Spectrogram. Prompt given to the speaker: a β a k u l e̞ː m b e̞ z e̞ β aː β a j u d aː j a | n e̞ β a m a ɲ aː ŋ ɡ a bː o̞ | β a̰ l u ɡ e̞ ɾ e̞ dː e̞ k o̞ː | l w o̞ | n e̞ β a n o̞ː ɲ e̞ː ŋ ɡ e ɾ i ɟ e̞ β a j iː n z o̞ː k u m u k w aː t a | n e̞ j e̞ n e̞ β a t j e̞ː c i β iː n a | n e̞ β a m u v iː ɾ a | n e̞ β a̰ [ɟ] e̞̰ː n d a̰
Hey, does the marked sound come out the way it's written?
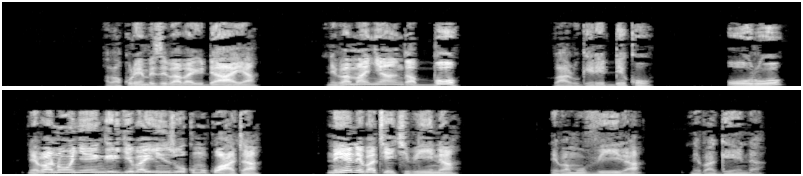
no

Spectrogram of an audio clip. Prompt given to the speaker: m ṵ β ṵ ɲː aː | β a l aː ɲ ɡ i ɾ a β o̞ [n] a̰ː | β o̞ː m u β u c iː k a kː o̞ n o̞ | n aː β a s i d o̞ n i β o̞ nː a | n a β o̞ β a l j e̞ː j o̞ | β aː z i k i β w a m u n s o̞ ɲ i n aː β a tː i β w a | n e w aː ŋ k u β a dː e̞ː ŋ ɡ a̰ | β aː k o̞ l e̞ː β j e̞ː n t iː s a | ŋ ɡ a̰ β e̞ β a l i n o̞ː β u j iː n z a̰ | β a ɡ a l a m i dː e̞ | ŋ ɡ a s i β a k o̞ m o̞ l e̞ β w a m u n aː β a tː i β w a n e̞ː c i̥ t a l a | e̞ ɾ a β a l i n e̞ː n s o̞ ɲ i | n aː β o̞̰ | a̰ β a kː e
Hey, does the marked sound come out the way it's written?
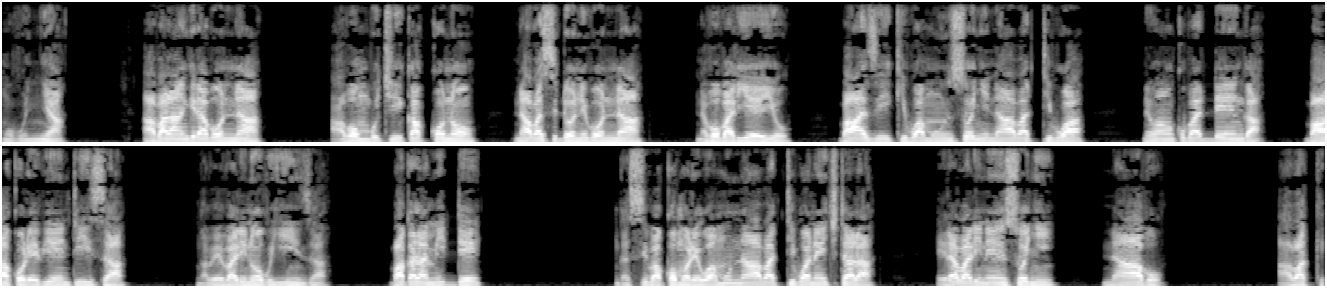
no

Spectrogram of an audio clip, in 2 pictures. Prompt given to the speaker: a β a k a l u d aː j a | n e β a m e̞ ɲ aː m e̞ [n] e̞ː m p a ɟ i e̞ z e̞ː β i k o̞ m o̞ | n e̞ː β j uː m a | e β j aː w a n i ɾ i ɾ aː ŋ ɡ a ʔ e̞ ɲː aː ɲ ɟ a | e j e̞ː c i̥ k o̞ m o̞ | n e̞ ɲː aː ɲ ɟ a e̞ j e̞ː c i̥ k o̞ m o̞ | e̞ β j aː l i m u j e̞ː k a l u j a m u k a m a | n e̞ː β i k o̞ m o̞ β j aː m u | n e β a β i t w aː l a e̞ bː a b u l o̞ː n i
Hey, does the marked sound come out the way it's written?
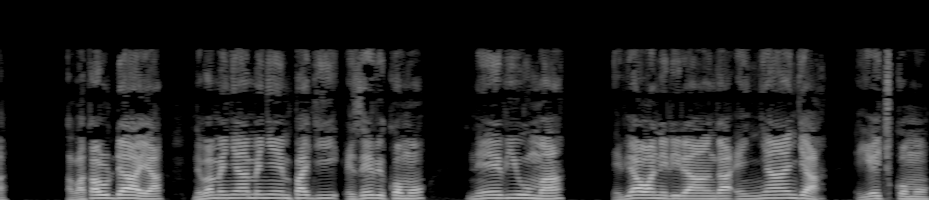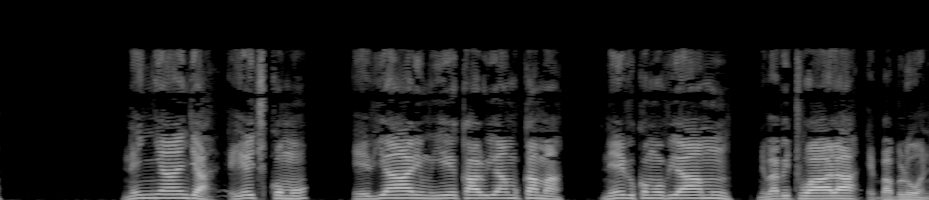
no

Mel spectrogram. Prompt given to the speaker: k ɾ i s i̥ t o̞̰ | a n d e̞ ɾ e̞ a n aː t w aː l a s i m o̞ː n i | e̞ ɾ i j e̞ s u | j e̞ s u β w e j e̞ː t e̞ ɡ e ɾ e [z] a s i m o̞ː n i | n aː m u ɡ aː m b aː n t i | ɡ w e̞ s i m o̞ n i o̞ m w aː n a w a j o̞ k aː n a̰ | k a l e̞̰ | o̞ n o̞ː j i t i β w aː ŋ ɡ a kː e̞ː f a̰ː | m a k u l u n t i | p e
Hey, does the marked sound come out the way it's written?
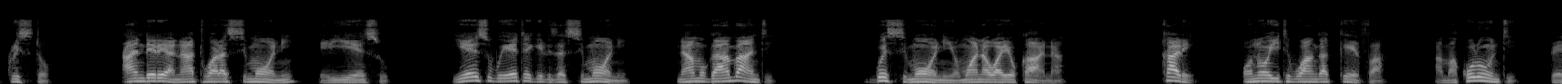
yes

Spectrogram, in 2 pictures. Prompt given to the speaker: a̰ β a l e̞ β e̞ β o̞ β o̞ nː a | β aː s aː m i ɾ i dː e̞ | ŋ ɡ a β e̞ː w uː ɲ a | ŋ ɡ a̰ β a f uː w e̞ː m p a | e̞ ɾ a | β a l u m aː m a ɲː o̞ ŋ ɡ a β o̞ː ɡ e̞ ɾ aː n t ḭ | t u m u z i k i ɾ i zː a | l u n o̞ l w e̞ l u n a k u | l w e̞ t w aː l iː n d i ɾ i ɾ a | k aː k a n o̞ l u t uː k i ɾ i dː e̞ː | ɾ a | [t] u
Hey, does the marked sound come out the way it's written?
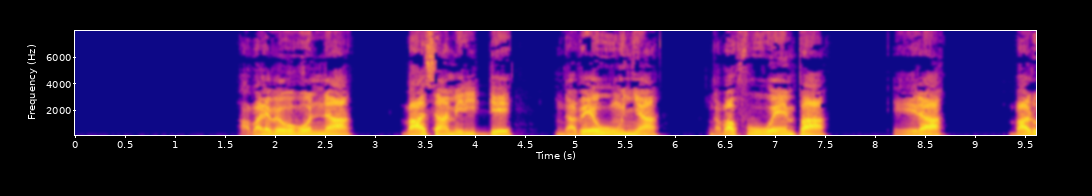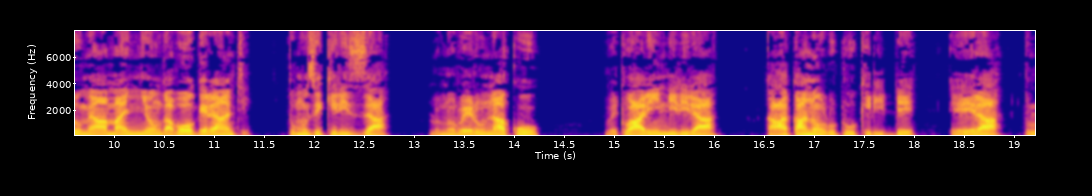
yes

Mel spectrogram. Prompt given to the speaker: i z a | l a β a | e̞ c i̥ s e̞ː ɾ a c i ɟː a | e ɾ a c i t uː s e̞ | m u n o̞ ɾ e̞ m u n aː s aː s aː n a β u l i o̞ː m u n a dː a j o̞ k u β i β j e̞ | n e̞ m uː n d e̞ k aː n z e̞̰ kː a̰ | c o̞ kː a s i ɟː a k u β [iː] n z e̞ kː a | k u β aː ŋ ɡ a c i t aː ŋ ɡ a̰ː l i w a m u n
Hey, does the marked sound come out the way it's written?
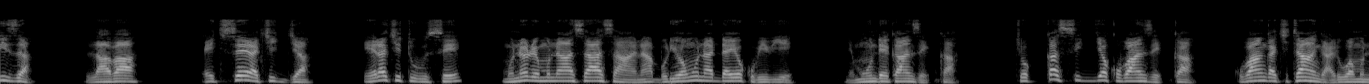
no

